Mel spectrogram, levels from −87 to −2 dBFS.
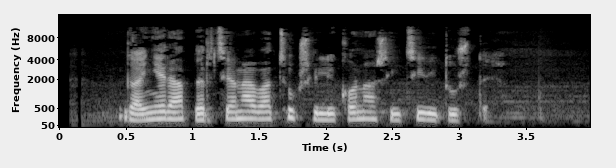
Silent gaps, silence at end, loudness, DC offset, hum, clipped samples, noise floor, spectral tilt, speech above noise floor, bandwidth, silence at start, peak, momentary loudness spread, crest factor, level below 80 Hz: none; 0.75 s; -22 LUFS; under 0.1%; none; under 0.1%; -51 dBFS; -4.5 dB/octave; 30 dB; 11.5 kHz; 0.45 s; -4 dBFS; 8 LU; 20 dB; -68 dBFS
